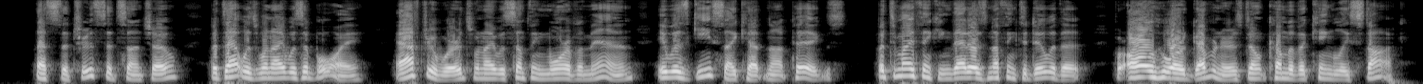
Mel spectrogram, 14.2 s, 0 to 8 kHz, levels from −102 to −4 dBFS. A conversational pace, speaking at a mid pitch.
No: fast, 215 wpm; medium, 145 Hz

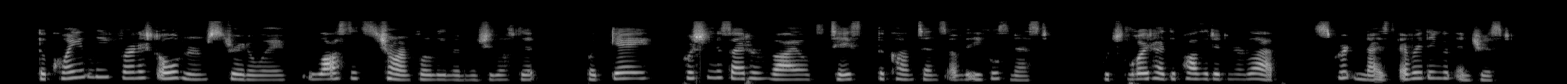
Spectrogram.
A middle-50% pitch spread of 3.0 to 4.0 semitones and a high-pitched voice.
Yes: average, 3.7 semitones; high, 240 Hz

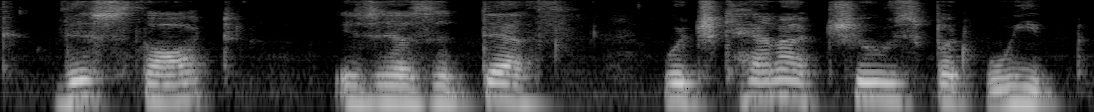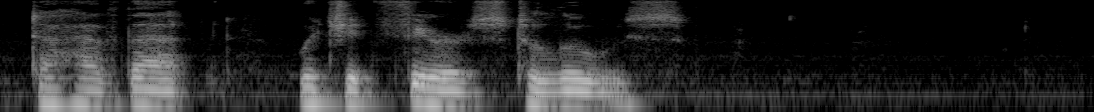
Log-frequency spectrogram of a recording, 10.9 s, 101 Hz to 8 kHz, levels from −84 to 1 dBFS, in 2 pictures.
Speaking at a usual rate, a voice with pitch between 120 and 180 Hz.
No: slow, 105 wpm; medium, 140 Hz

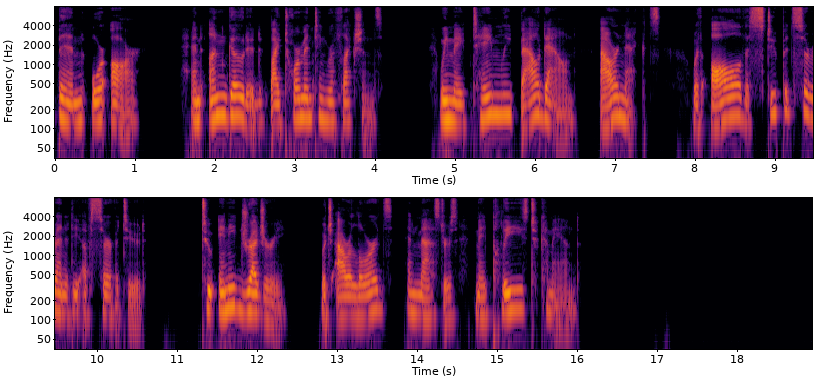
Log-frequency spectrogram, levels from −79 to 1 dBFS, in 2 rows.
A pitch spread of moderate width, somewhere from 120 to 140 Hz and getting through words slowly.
Yes: average, 3.5 semitones; low, 135 Hz; slow, 115 wpm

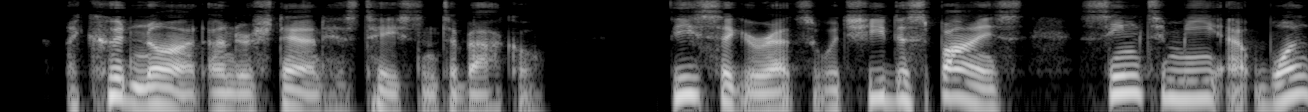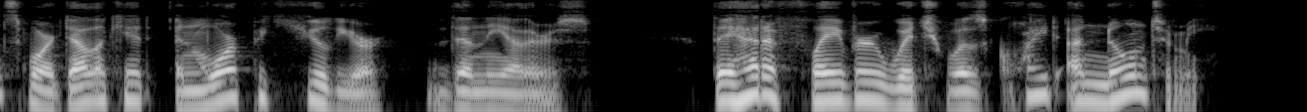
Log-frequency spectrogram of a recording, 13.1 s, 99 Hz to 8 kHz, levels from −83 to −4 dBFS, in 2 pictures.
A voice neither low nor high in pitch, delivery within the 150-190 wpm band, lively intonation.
Yes: medium, 150 Hz; average, 165 wpm; wide, 7.5 semitones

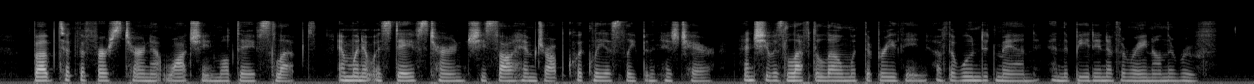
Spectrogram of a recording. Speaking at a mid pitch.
Yes: medium, 170 Hz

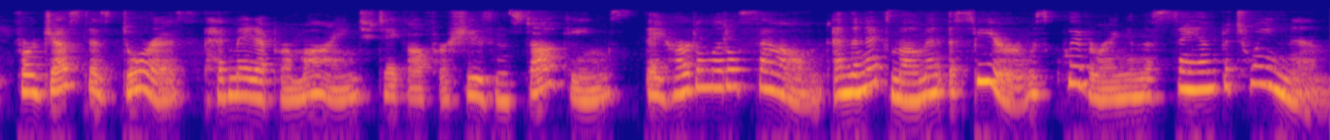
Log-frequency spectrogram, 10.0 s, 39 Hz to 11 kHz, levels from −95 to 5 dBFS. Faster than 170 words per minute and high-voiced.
Yes: fast, 205 wpm; high, 245 Hz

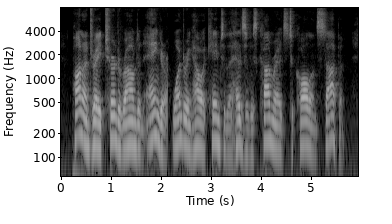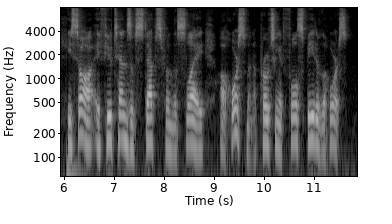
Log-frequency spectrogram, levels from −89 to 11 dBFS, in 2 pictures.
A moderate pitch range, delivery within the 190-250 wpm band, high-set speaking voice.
No: average, 3.8 semitones; average, 200 wpm; medium, 145 Hz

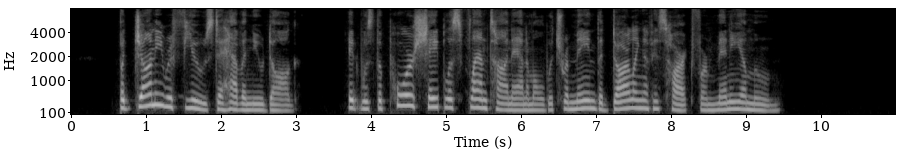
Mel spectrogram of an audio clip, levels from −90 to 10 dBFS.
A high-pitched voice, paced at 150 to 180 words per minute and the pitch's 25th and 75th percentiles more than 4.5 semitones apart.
No: high, 200 Hz; average, 140 wpm; average, 5.0 semitones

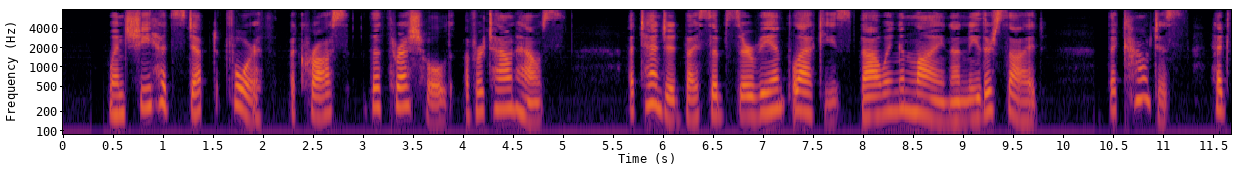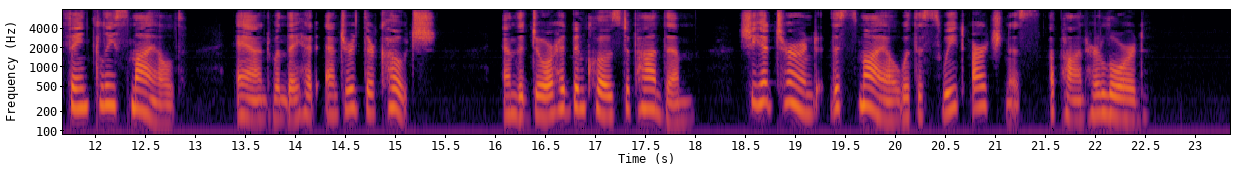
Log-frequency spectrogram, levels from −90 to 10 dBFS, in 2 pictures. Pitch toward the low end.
No: medium, 185 Hz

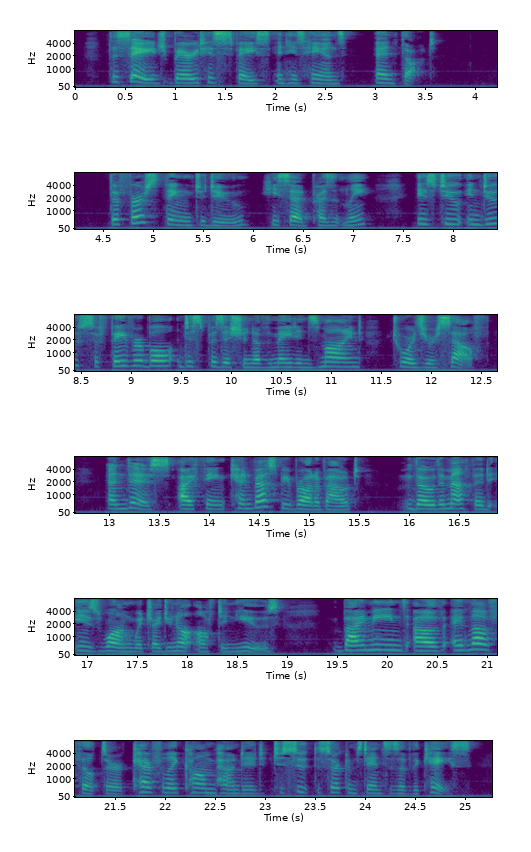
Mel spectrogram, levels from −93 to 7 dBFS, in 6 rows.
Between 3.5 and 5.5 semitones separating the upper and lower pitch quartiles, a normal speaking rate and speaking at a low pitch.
No: average, 3.9 semitones; average, 150 wpm; high, 225 Hz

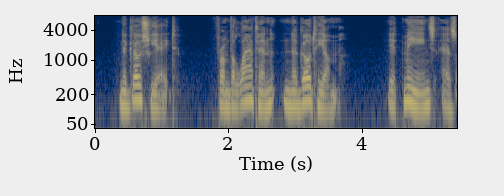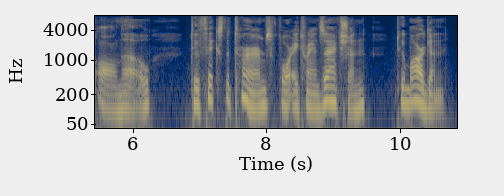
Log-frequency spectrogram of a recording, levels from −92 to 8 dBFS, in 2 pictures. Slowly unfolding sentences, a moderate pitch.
No: slow, 105 wpm; low, 120 Hz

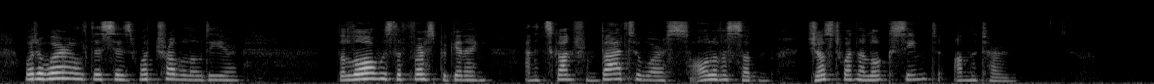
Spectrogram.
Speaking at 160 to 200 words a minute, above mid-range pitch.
Yes: average, 170 wpm; high, 220 Hz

